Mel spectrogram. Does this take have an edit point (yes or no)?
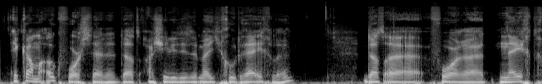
no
